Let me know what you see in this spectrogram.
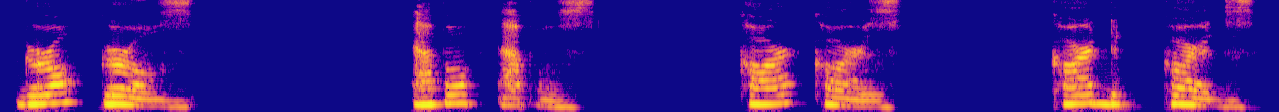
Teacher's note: if it's a voiced consonant or a vowel it's pronounced z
